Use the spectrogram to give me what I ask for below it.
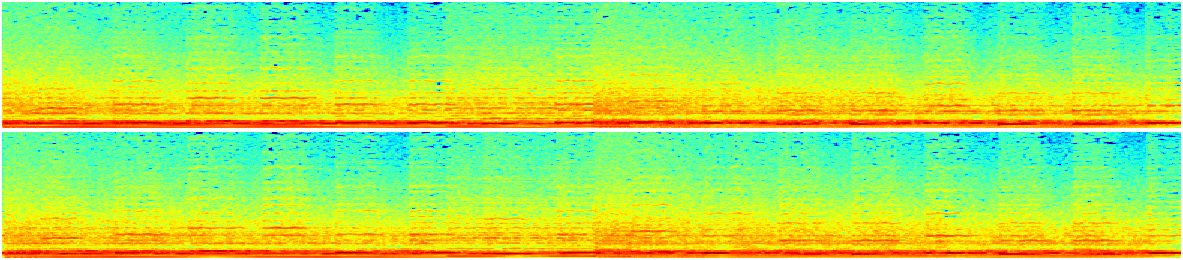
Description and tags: an noizy electro organ pad loop.
very transistory.
electric, organ, noizy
